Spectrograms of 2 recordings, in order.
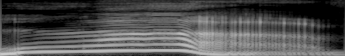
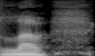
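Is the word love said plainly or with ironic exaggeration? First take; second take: ironic; plain. First: The word is drawn out with ironic exaggeration. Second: The word is said plainly and briefly. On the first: The speaker keeps an ironic distance from genuine emotion. The speaker calls it right. "Gotta be love" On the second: The emotion is named sincerely. The speaker calls it wrong. "You can't just say love"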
